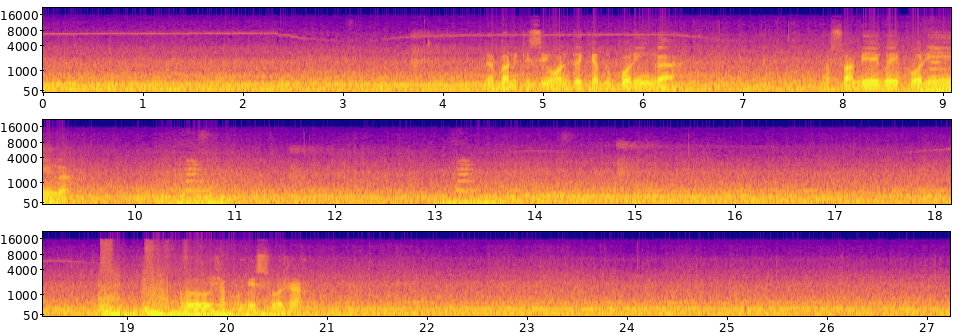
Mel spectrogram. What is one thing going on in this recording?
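Rain patters on a bus windscreen.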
